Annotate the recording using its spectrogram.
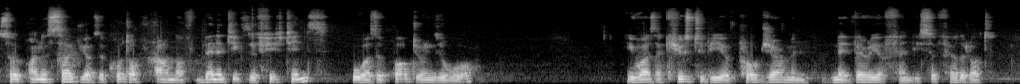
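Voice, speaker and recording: Delivered at a fairly quick pace with a French accent, the speech has monotone, flat intonation and very even loudness. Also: man, medium pitch for a man. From France. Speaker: church tour guide. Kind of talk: guided tour. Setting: inside a church. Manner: halting, with many fillers.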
